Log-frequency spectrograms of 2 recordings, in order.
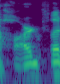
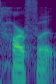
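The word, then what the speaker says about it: Harfoot: i think it's not it's spelled hard foot hard foot but i think it's pronounced har foot like i think you ignore the d okay fine the boner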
